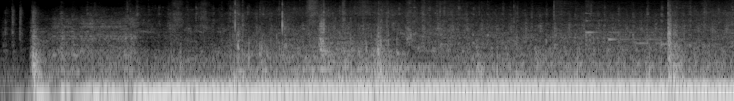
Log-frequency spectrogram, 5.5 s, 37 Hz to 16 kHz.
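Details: 1970 Karmann Ghia that came in with loss of power and failed a compression test, now with the engine back in and a new dual exhaust: brief crank, quick catch, then a steady low burbling idle with even pulses and no misses. A healthy start.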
